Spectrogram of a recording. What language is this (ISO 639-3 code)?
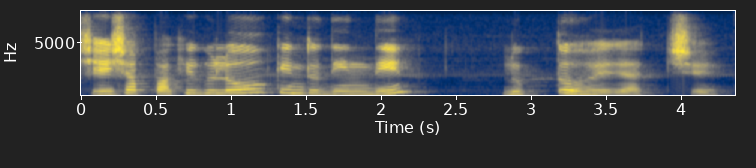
ben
